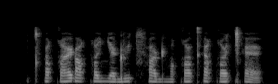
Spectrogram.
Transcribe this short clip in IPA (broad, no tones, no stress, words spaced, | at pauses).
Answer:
tʰɵqɛɽɑ qyʎæɖyt͡sʰɑ ɖʱɔqɵkʰɛ qʉǀʰæ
